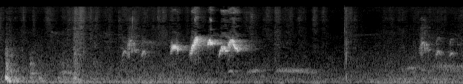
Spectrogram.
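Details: Wild adult Red-whiskered bulbul delivers one lively phrase of four rolling, chirpy notes, then quiet. Faint twittering from other birds continues behind it.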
